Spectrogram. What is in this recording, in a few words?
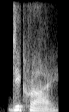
"decry", Indian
